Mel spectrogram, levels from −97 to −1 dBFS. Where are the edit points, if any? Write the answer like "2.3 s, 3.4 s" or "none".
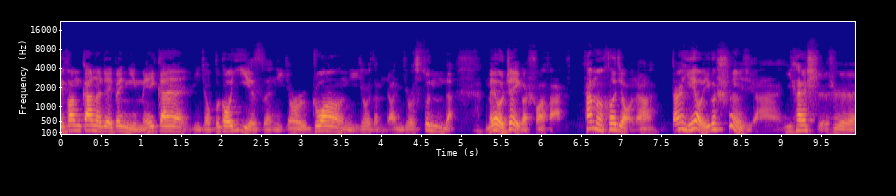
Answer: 6.4 s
